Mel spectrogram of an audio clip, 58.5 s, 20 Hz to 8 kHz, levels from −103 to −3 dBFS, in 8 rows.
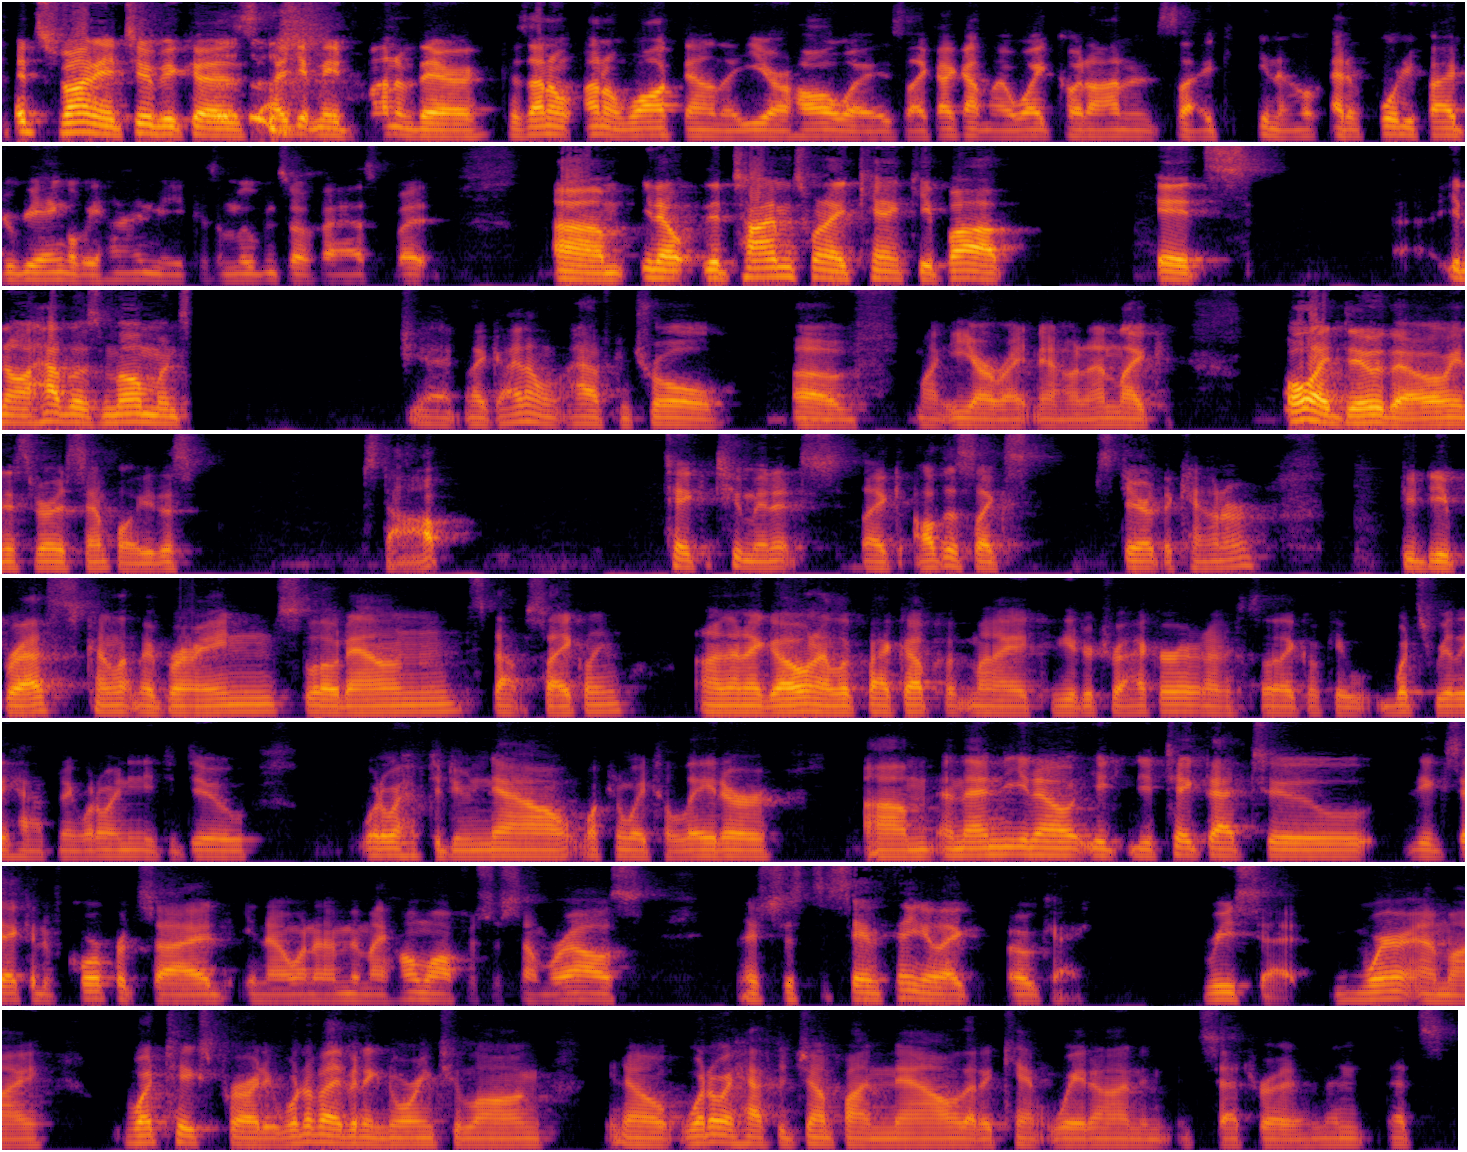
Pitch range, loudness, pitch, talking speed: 100-115 Hz, -29 LUFS, 105 Hz, 225 wpm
